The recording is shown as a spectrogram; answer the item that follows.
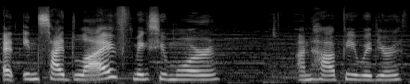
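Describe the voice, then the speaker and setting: A woman muses loosely in a street interview, her bright voice staying flat in pitch. She sounds unsure as she talks it through. Faint music runs underneath. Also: slow pace. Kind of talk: casual street interview answer.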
